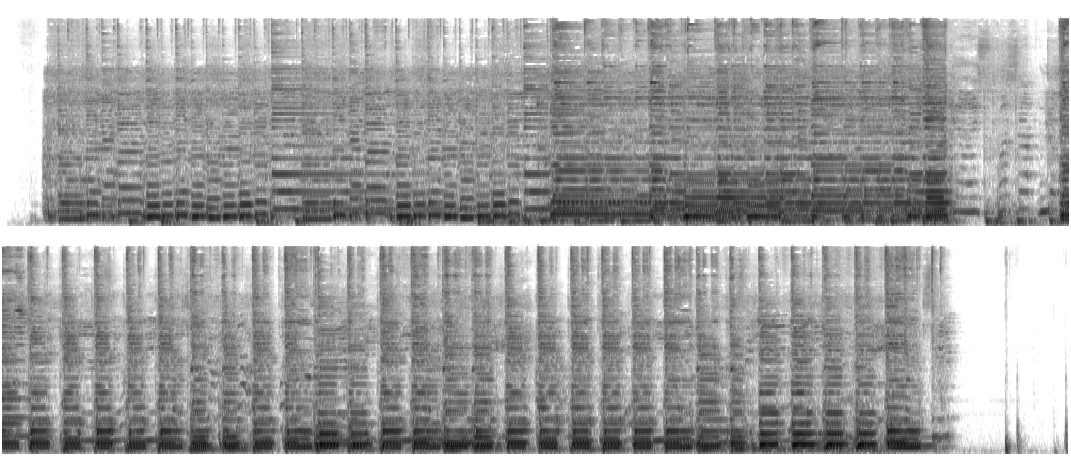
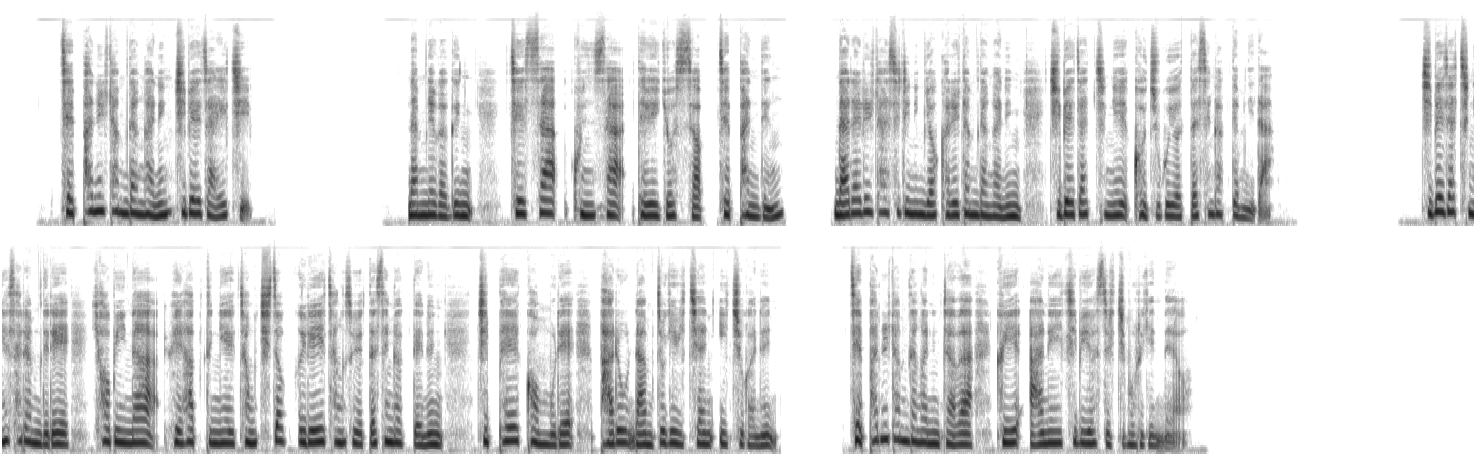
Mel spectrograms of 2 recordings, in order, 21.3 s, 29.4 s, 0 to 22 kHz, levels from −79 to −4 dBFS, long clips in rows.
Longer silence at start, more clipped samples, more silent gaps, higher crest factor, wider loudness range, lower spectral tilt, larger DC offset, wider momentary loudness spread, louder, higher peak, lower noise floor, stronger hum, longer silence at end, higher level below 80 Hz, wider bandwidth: second, 0.4 s vs 0.6 s; neither; second, none vs 7.09-7.15 s, 7.88-8.29 s, 22.55-23.13 s; about the same, 18 dB vs 16 dB; about the same, 5 LU vs 4 LU; about the same, -5 dB/octave vs -4.5 dB/octave; neither; about the same, 8 LU vs 6 LU; first, -17 LUFS vs -22 LUFS; first, 0 dBFS vs -6 dBFS; second, -56 dBFS vs under -90 dBFS; neither; second, 0.5 s vs 2.85 s; first, -42 dBFS vs -58 dBFS; about the same, 17 kHz vs 16.5 kHz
